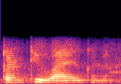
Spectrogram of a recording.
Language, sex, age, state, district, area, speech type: Sindhi, female, 60+, Maharashtra, Mumbai Suburban, urban, conversation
